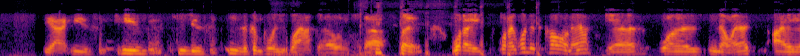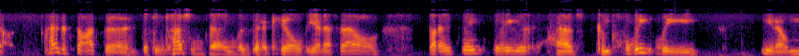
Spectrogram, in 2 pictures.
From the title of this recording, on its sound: OPEN PHONES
